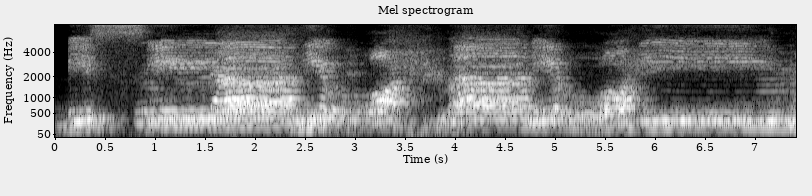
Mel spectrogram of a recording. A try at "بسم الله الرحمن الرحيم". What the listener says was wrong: أيضا هنا ملاحظة ثانية أريد أن أنبه إليها أيضا في البسملة ولن أعيد تكرارها مرة أخرى، وهي التنبه إلى تخليص الحروف. تأملوا، سمعت من بعضكم ينطق الحاء قريبة من يعني وكأنها مفخمة، فيقول الرح رح. اسمعوا الصوت رح. لماذا تفخم معه صوت الحاء؟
